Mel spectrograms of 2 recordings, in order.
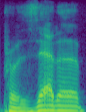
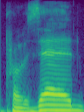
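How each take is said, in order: First: The Z is said as zeta. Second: The Z is spelled out as zed. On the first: This is another way some people across the pond say it. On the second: This is how some people across the pond say it.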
